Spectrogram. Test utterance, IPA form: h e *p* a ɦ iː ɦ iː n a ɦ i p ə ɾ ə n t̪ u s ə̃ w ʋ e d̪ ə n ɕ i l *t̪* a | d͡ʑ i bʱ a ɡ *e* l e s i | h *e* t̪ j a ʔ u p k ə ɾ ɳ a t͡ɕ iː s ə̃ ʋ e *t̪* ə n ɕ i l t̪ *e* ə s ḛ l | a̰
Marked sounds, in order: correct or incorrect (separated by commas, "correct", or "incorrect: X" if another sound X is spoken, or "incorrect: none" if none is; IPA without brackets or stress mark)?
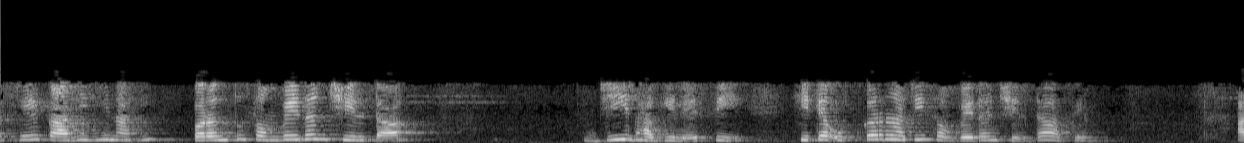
incorrect: k, correct, incorrect: i, incorrect: i, incorrect: d̪, incorrect: a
